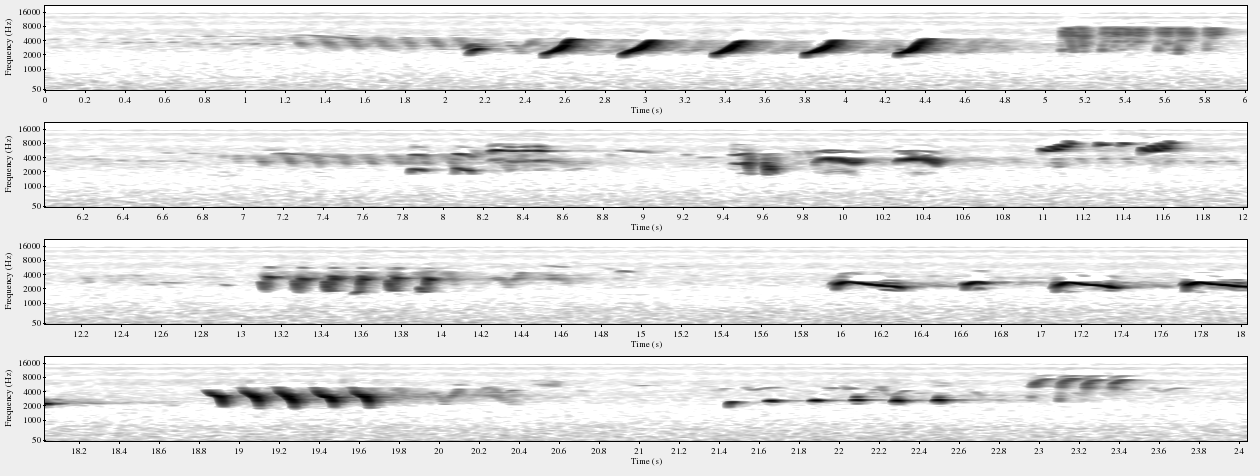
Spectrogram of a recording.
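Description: A songbird singing a run of short, varied phrases, each a few quick repeated notes, mostly rapid downward sweeps, with brief pauses between phrases.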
